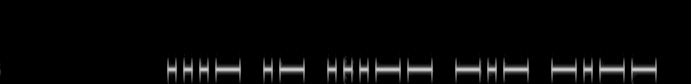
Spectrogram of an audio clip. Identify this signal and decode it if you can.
Morse code, heard as a keyed tone, about 16 wpm, 700 Hz. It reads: VA3KY
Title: DXCC-100 Call Signs - 5 Characters - Repeated 3x - 15wpm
